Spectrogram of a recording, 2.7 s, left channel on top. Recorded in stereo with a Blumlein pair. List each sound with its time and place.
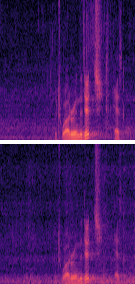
1.1 s a man speaking: 70° left, 0.9 m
